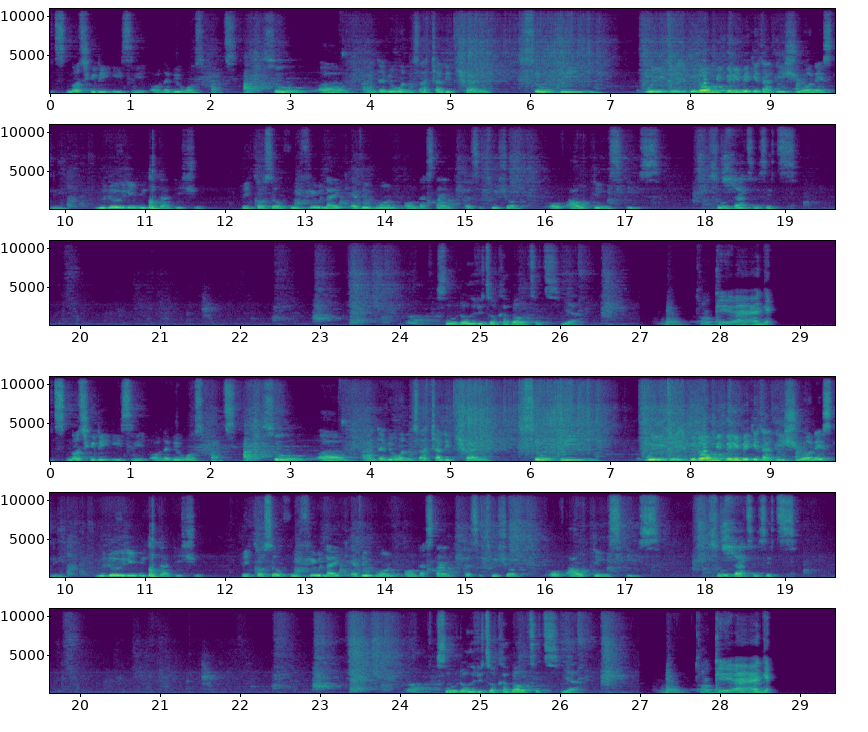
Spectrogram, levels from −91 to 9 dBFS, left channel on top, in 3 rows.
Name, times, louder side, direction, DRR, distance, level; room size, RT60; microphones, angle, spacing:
voice 1, 0.1-6.9 7.3-11.7 12.2-17.4 17.9-19.1 22.9-26.7, right 2 dB, 55° right, 1.0 m, -26 dB
voice 2, 27.3-28.6, right 4 dB, 80° right, 0.7 m, -31 dB
6.4 x 2.3 x 3.3 m
head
